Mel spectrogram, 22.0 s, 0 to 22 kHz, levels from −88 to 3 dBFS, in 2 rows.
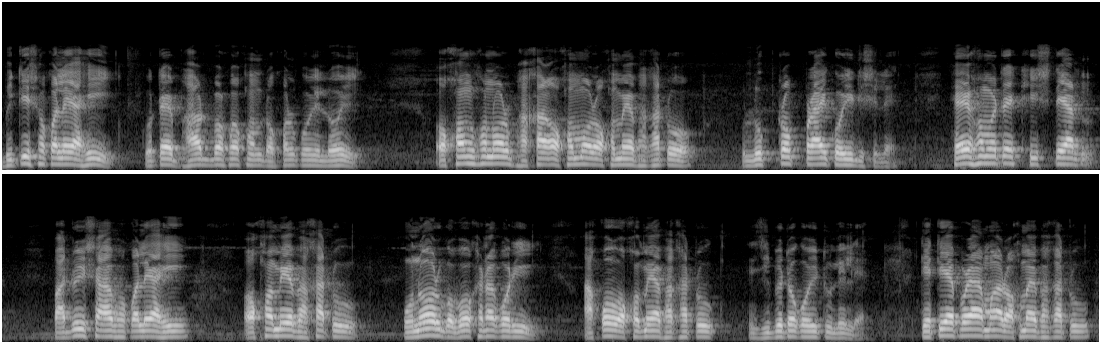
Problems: none marked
